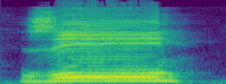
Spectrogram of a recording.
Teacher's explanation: ada hukum tajwid berupa mad tabi'i, kasrah bertemu ya, 2 harakat panjangnya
